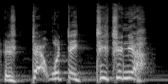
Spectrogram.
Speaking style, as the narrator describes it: Curly wailed angrily

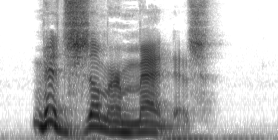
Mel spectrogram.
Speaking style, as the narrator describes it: snorted Summerlee

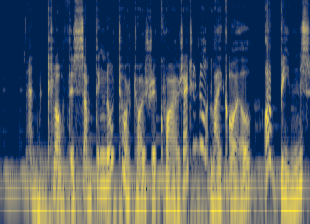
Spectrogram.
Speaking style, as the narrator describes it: snapped

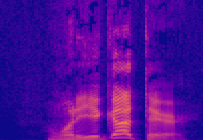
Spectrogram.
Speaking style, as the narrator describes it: said Kelly

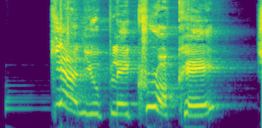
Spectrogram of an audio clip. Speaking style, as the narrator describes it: shouted the queen

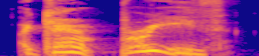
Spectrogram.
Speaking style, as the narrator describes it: gasped Julius

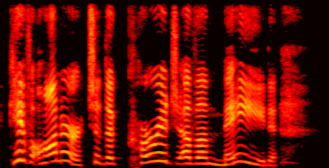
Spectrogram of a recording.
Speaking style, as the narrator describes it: he cried

